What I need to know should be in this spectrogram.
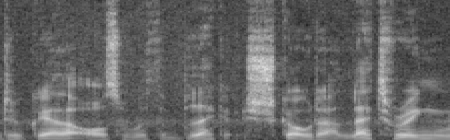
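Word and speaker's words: Škoda: By the way, when I say Skoda, it's closer to the original Czech pronunciation. You know that in English-speaking countries you always hear Skoda, for example, but as a tribute to the origin of this vehicle, we stay with Skoda.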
